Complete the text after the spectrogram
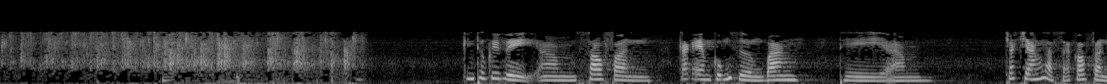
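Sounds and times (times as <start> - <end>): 
audience applause: 0.0 - 3.7
speech: 4.7 - 9.4, 10.1 - 11.0.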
